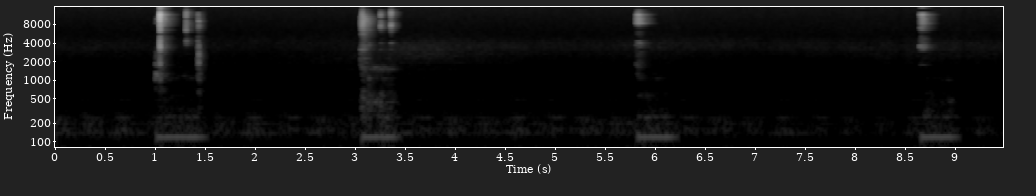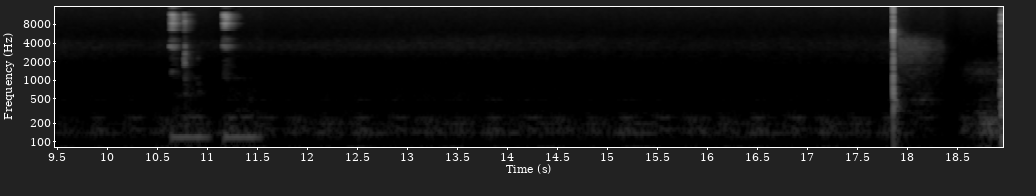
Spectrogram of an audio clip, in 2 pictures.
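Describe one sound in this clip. A switch clicks a few times.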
